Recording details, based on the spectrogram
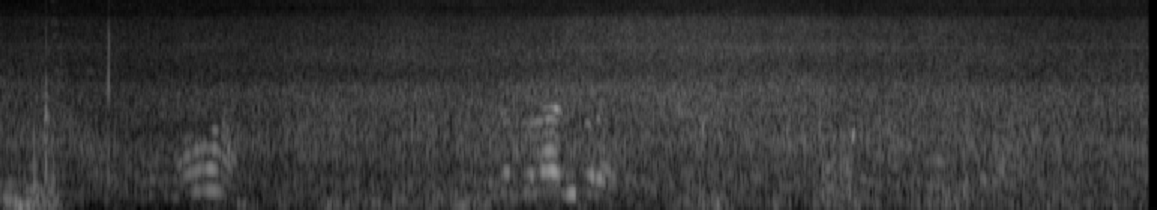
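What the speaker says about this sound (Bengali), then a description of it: "সমুদ্রের গর্জন তোমরা আওয়াজটা শুনতে পাচ্ছ" Sea waves roaring at a beach, a steady broad wash of surf with wind buffeting the microphone, while people talk briefly over it.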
